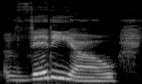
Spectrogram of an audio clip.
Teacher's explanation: when you say video you can hear that long e and you can hear the long o sound they stand separately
